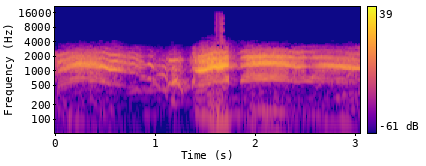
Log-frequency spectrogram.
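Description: A baby cries without pause in high, wavering wails, rising to a louder, shriller outburst midway before settling back into steady, sobbing crying.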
